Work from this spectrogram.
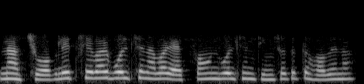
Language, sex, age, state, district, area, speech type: Bengali, female, 18-30, West Bengal, North 24 Parganas, urban, conversation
